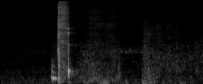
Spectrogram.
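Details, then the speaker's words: Hiccups in a young child: a sharp, abrupt hiccup followed by a fainter second catch about a second later, while the child talks with her mother. "hiccup as said that's a hicup what what is it a hicup yeah where where is the hiccup in my mouth hiccup's in your mouth"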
